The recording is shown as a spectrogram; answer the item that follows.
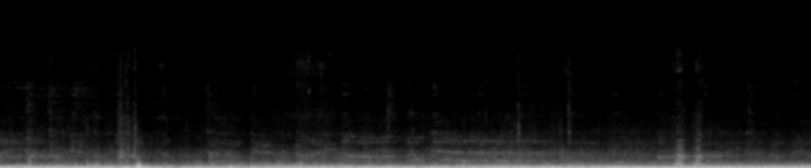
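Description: Steady low engine and road rumble inside a moving car's cabin, growing heavier about six seconds in, with music faintly in the background.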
